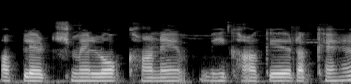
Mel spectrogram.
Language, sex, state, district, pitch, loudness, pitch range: Hindi, female, Uttar Pradesh, Muzaffarnagar, 170 Hz, -17 LUFS, 165-170 Hz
